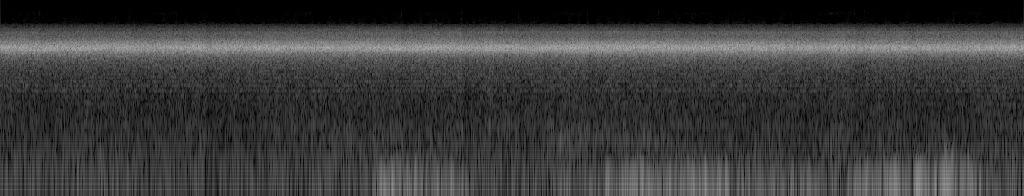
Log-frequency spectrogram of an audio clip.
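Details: Cicadas in north-east Australia heralding approaching summer; a continuous, shrill, high-pitched hissing buzz, steady in loudness, running on without pauses and with no other sounds clearly heard.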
